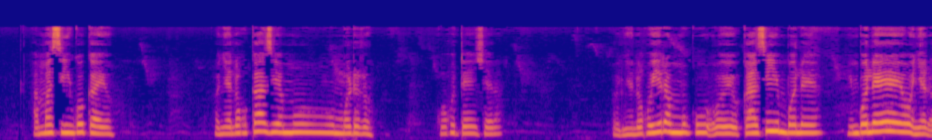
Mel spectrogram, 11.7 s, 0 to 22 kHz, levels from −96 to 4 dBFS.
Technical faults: AAC compression

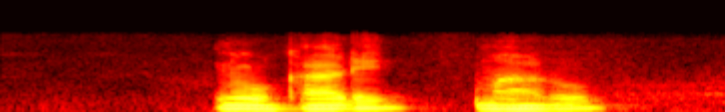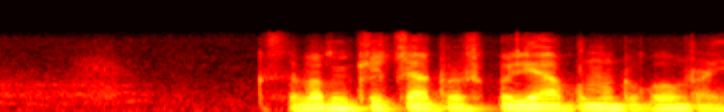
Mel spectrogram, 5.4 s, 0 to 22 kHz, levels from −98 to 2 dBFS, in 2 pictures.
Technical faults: AMR comfort noise

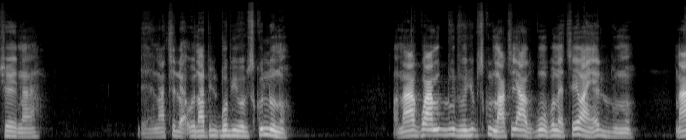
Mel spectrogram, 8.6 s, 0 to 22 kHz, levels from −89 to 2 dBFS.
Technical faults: none

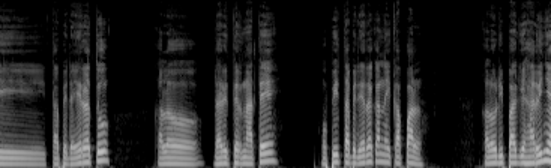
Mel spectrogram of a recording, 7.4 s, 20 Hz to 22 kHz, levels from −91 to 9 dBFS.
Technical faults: none

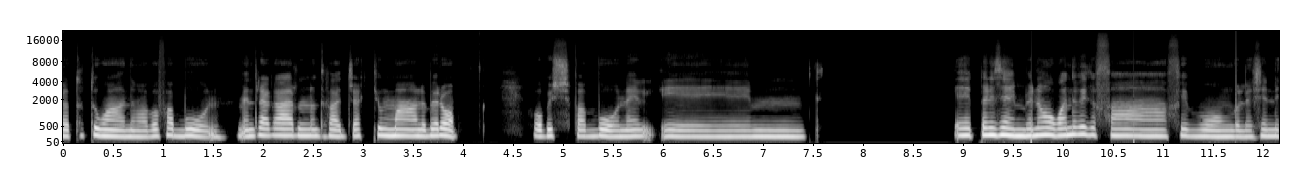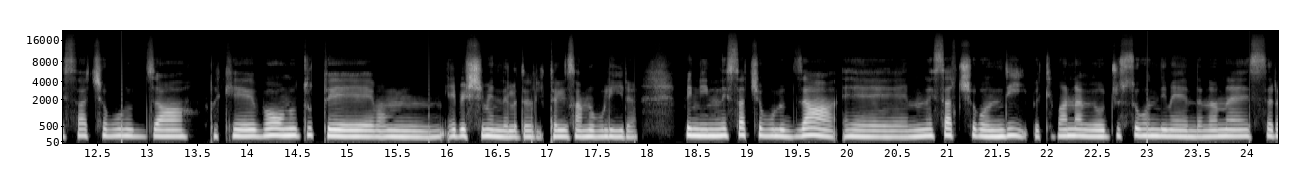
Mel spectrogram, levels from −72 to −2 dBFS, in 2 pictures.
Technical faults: periodic USB or driver dropouts

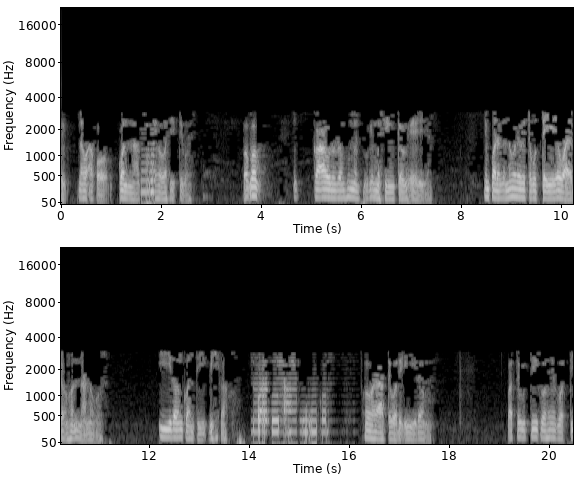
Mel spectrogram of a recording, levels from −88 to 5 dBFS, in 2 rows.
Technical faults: MP3 compression; robotic sound from repeated short buffers

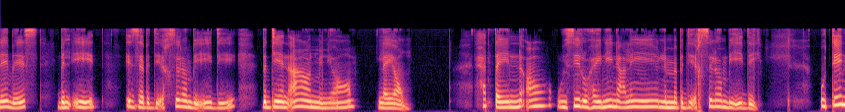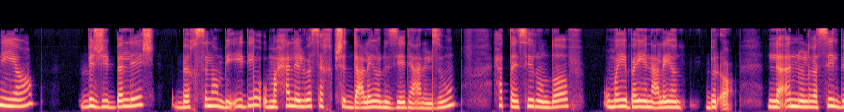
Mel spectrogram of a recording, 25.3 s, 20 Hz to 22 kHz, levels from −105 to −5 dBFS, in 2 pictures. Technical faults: dropped buffer (overrun)

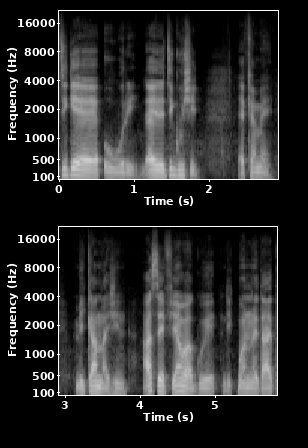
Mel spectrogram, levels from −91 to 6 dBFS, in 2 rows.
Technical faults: none

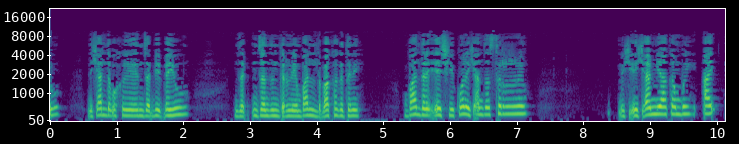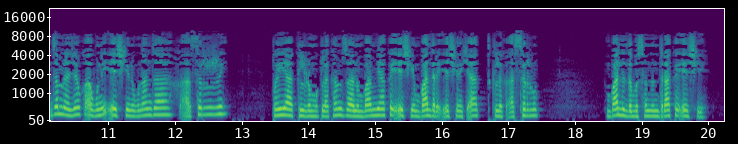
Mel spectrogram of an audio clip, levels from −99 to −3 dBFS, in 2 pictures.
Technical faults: Vorbis compression

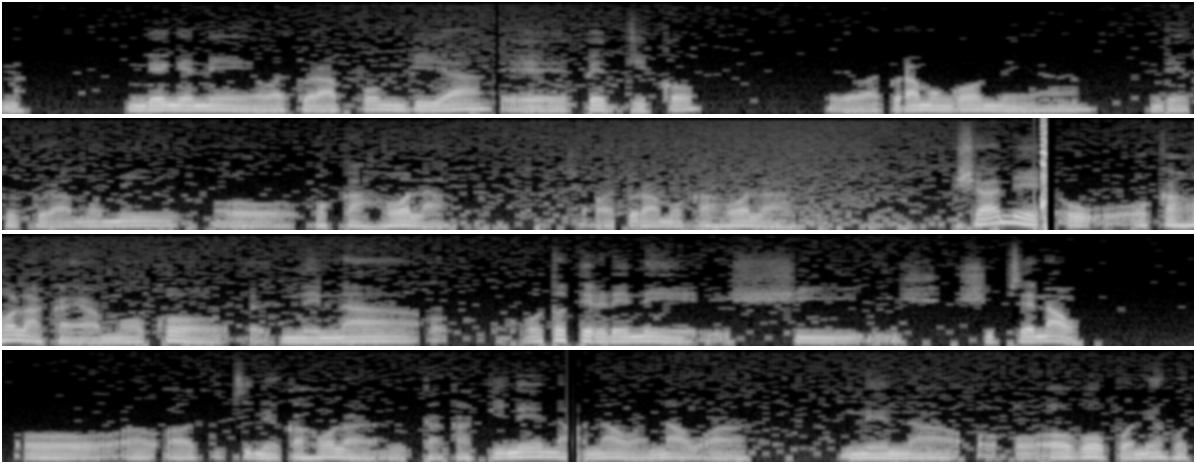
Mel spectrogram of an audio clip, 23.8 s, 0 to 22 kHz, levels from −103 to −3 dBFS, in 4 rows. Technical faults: overdone noise removal; damaged data in a compressed stream

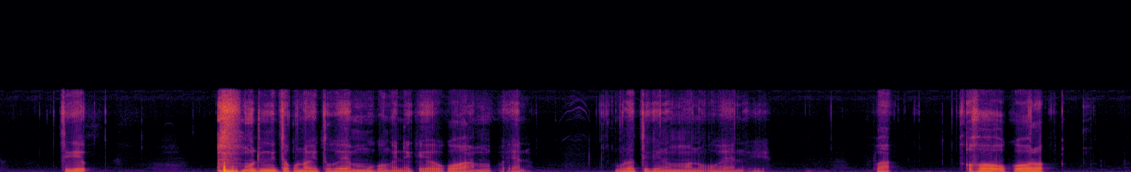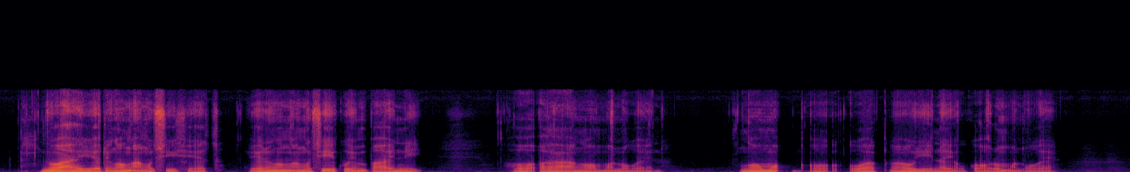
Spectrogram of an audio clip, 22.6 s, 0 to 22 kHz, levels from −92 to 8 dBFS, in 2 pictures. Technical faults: 4-bit ADPCM compression

